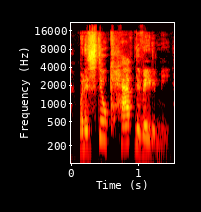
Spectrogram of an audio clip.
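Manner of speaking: ordinary talk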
